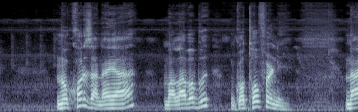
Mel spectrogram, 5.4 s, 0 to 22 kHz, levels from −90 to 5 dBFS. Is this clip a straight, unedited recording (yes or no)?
yes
